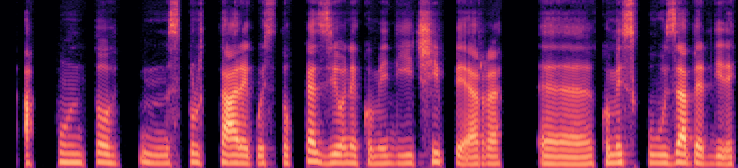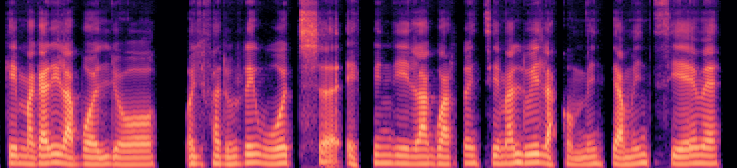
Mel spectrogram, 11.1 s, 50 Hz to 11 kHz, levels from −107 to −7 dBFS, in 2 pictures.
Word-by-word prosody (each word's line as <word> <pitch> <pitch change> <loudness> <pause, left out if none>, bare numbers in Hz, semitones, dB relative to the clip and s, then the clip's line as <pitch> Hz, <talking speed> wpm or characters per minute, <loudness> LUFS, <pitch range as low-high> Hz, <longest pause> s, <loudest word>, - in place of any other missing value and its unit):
appunto, 170 -1 -2 0.2
mhmm, 155 -3 -4
sfruttare 155 -2 +3
questa 150 +1 -6
occasione, 160 -2 +1
come 145 0 -4
dici, 155 +4 -2
per 140 -1 +1 0.3
ehm, 140 -1 0
come 160 +1 0
scusa 160 0 +3
per 160 -2 0
dire 140 -1 -2
che 155 0 0
magari 145 +2 +4
la 140 - +5
voglio 130 -1 0 0.2
voglio 140 0 -3
fare 145 0 -3
un 140 - -2
rewatch 155 -1 0 0.2
e 140 -4 -4
quindi 155 -2 -3
la 140 0 +3
guardo 140 +1 0
insieme 150 0 -2
a 150 - +4
lui, 165 0 +3
la - - +2
commentiamo 135 -1 -2
insieme, 150 -1 0
150 Hz, 170 wpm, -26 LUFS, 140-160 Hz, 0.3 s, la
